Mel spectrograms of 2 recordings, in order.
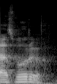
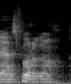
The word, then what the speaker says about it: Augsburgo: ¿Cómo se dice esto? Augsburg. – El Augsburgo. – Sí, el Augsburgo.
